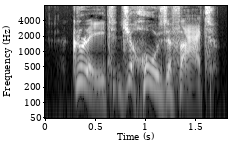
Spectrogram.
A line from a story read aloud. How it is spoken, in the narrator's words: he cried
